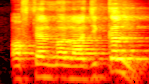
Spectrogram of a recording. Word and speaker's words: ophthalmological: से पहले आपसे सीख के जाऊं कि उसे प्रोनाउंस किया कैसे जाता है फिर से एक बार बताइए ऑफ्थेल्मोलॉजी है ऑफ्थेल्मोलॉजिकल सोसाइटी है, तो दिल्ली ऑफ्थेल्मोलॉजिकल सोसाइटी।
